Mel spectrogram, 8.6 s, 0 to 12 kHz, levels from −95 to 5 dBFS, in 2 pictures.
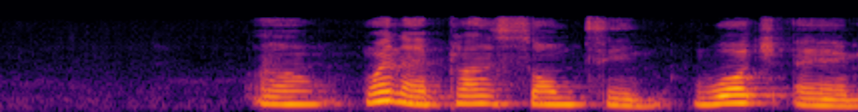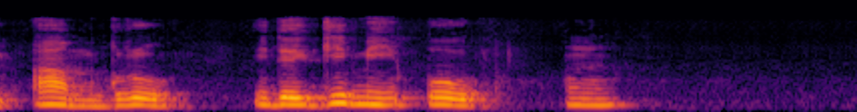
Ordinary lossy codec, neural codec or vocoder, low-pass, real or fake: none; codec, 16 kHz, 4 kbps, FunCodec, trained on Chinese and English, 50 frames a second; 7.2 kHz; fake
